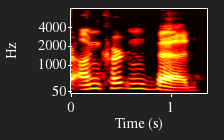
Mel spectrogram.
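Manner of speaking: ordinary delivery, nothing marked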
